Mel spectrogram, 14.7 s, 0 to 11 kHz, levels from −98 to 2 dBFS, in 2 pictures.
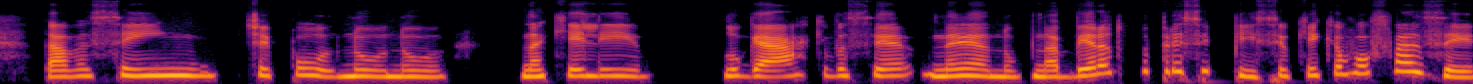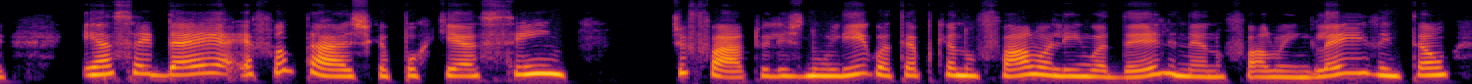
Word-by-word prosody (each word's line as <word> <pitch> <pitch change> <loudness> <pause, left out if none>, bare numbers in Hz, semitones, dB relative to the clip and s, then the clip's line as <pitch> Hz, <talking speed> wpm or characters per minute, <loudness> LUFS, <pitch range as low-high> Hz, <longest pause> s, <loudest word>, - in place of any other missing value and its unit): estava 210 +1 -1
assim, 235 0 +2 0.2
tipo 245 -2 -2
no 215 +1 +1
no 210 -1 -1 0.4
naquele 225 0 0 0.4
lugar 215 -2 +3
que 235 - -13
você, 235 0 -2
né, 230 -2 +3
no 210 -1 0
na 205 -1 +2
beira 235 +9 +3
do 385 +3 -10
precipício, 370 - -3
o - - -20
que 245 +3 -3
que 285 - -2
eu - - -3
vou 300 0 -1
fazer? 295 - +2 0.4
E 265 - +4
essa 310 +3 +1
ideia 280 +4 +2
é - - +1
fantástica 245 - 0
porque 235 0 -3
assim, 285 +6 +4 0.6
de 330 - -1
fato 195 - +1
eles 225 0 -4
não 230 0 +5
ligam 265 +5 +1
até 245 +1 -4
porque 255 - -5
eu - - +5
não 235 - +5
falo 265 +5 +3
a - - +2
língua 220 -3 +1
dele, 215 +10 -1
né, 215 -4 +1
não 200 - -4
falam 195 +1 -3
inglês 250 +11 -1
então, 250 +2 +2
230 Hz, 185 wpm, -23 LUFS, 215-265 Hz, 0.6 s, não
